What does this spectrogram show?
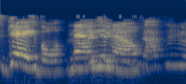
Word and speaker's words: Gable: It's pronounced Gable. Uh, a lot of people try to say.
